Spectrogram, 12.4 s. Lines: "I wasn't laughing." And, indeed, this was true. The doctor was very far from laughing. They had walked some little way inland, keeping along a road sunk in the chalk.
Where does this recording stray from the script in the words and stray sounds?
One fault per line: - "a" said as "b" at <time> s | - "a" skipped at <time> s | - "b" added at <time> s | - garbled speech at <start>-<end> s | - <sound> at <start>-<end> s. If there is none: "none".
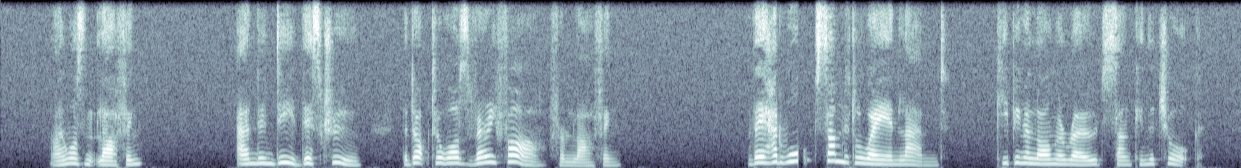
- "was" skipped at 3.2 s
- dropout at 8.0-8.0 s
